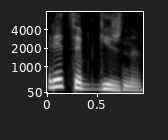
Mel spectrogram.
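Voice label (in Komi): рецепт гижны, Komi, female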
